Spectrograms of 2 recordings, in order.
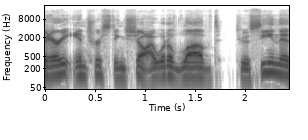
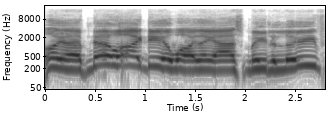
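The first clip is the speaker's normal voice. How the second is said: loud, fake, really terrible British accent; 9 semitones higher, 6 dB louder than usual. On an episode, slipping into a really bad british accent. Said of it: "the really bad British accent".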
